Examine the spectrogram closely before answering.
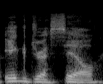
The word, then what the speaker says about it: Yggdrasil: their system to get on the internet yep egg drasol has our igdrasil as it is pronounced is the world tree norse mythology and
